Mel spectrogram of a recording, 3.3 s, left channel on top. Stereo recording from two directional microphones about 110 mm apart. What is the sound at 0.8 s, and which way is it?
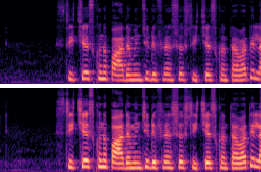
Speech, 20° right (ahead or behind).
